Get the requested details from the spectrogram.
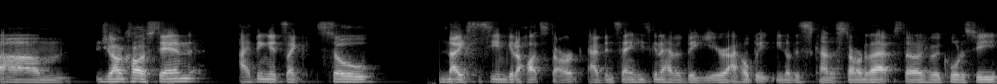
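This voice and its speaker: At a fairly quick pace, a man with an American accent speaks in a medium pitch. His intonation is monotone and flat. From US West Coast, San Diego. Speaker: sports podcast co-host. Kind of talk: casual chat.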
